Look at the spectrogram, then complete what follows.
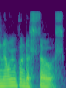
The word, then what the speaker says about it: Thoth: Um, and so now we move on to Thoth. A lot of people have also heard it pronounced as Toth. Um, Or Thoth or something like that.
